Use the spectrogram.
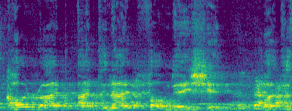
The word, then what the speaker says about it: Konrad Adenauer: So also, it's Konrad Adenauer Foundation. It's fine. Scanswena ka pronounce ki, you know, Ndoka. So it's it's Conrad Adonai Foundation.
